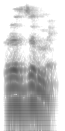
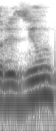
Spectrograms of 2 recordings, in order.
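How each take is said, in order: First: रिज्यूमे with a clear final e after the m; teacher models रिज्यूमे, three syllables ending in e; रिज्यूमे said carefully as the right form; correct pronunciation. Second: रिज्यूम said short, ending on the m with no final vowel; clipped रिज्यूम, like the English word resume; रिज्यूम as the mistaken form students use; wrong pronunciation. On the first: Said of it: "सही जो pronunciation होता है". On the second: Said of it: "वो गलत उच्चारण है". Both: Shown as a demonstration.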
